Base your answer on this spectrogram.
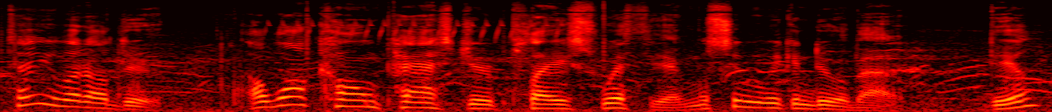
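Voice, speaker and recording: Slangy 1930s teacher, boyish and modest, voice goes up and down, faint noise. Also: male voice, a little high, big pitch swings, brisk. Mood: friendly. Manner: slangy, boyish, self-deprecating. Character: eager, modest 1930s small-town male schoolteacher. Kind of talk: period television drama acting.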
